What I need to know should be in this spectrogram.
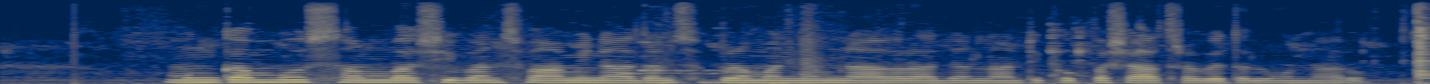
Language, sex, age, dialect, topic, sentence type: Telugu, female, 25-30, Telangana, agriculture, statement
